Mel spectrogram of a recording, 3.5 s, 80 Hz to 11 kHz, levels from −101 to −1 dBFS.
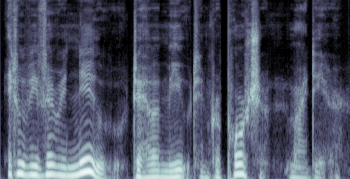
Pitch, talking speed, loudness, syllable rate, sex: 135 Hz, 220 wpm, -16 LUFS, 5.1 syllables/s, male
